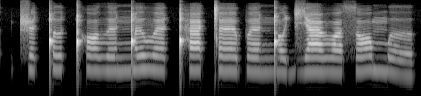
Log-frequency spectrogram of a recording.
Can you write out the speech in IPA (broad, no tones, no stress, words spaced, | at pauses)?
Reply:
ʈ͡ʂəǃɤǃʰɔðə ŋ͡ǃəβɜǃʰa ǀɜpɜ ŋ͡ǃɔd͡ʑaβɒ sɔ mɤ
